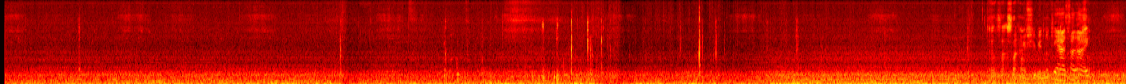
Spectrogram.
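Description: Steady low rumble of a car driving slowly, heard from inside the cabin: engine and tyre noise on the road. There are a few faint knocks along the way.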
